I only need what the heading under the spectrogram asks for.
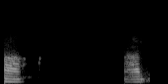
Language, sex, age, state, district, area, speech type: Manipuri, male, 30-45, Manipur, Imphal East, rural, conversation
